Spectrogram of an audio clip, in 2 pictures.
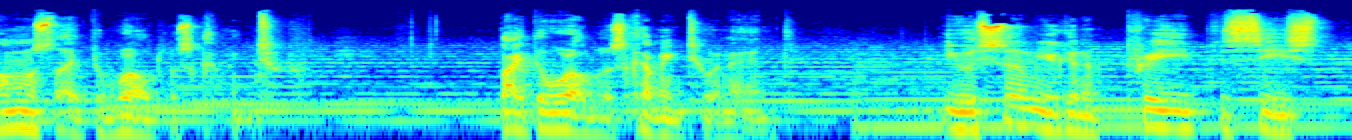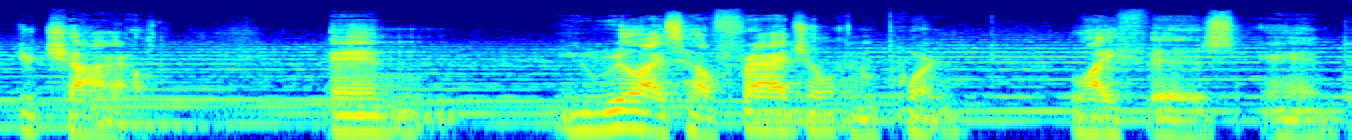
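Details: Adult man speaking; Normal speech.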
